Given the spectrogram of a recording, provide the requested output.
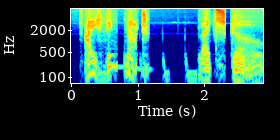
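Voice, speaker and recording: Using a put-on character voice, a man drops his pitch very deep and low. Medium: video game. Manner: gruff, suspicious.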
